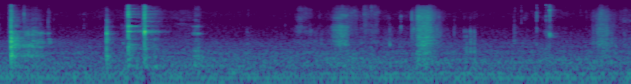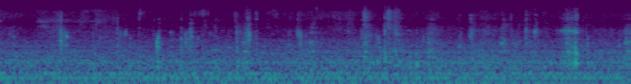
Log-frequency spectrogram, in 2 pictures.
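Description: A person chewing a mouthful of chicken in gravy, with soft, irregular mouth sounds. A few sharp clicks of a fork against a ceramic plate come in the first second and a half.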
